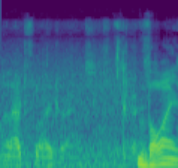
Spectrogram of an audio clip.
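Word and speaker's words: Vyne: Vine, is that how you pronounce it? The Vine, yeah. Right, it says Vern on the way up. Got it wrong.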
